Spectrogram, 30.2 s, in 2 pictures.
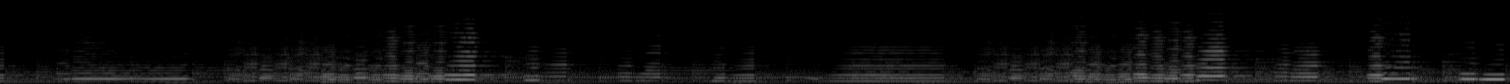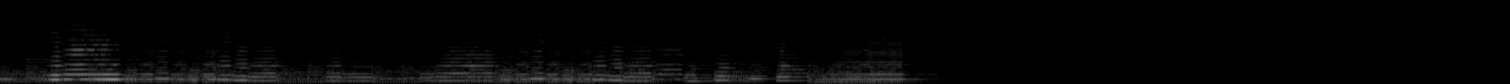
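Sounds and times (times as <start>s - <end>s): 
french horn playing: 0.9s - 18.8s, 19.4s - 24.2s.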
